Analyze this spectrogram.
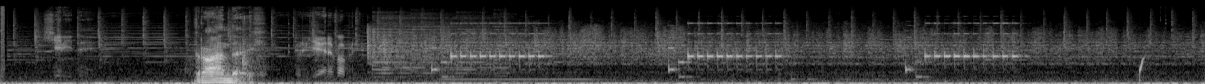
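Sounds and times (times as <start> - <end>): smartphone ringing: 4.2 - 5.6, 6.7 - 8.0, 9.1 - 10.4.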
